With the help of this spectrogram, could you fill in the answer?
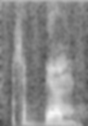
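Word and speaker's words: bomb: यातला ब सायलेंट आहे बॉम्ब उद्या तुम्ही पोलीस म्हणून लागलात बॉम्ब blast it इज नॉट बॉम्ब blast ब काय आहे सायलेंट असतो बरोबर आहे म इथे काय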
